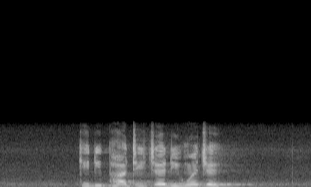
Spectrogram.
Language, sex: Northern Sotho, male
